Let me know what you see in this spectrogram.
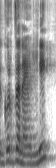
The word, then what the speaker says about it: Gorzanelli: Sì, fai di live su argomenti di missioni spaziali e poi farò un live sul, sulla radioattività dintorni con eh, Francesca Gorzanello. Sì, aspettate che l'ho detto bene. Francesca Gorzanelli, chiedo scusa.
